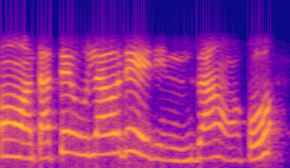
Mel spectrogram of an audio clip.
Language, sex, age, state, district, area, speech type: Assamese, male, 18-30, Assam, Morigaon, rural, conversation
